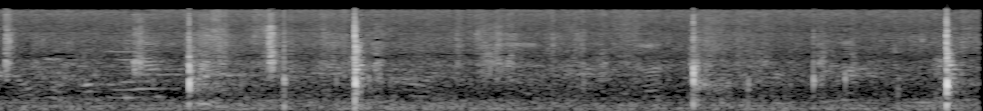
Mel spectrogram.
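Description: Tennis balls are struck with rackets, popping sharply outdoors.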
